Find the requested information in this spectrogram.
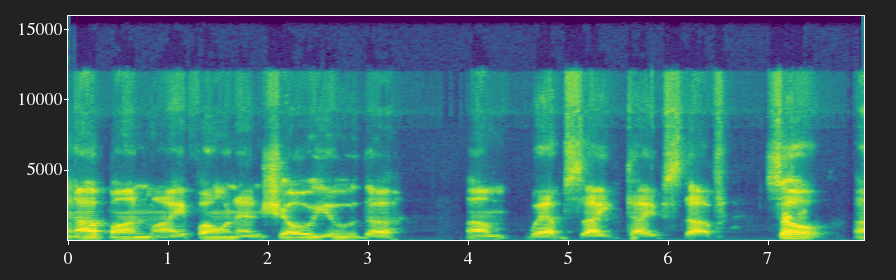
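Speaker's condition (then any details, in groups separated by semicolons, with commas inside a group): Primary lateral sclerosis, bulbar onset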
